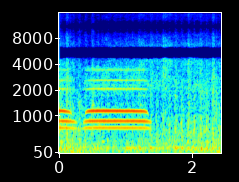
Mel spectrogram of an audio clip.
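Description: A toy train whistle toots.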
